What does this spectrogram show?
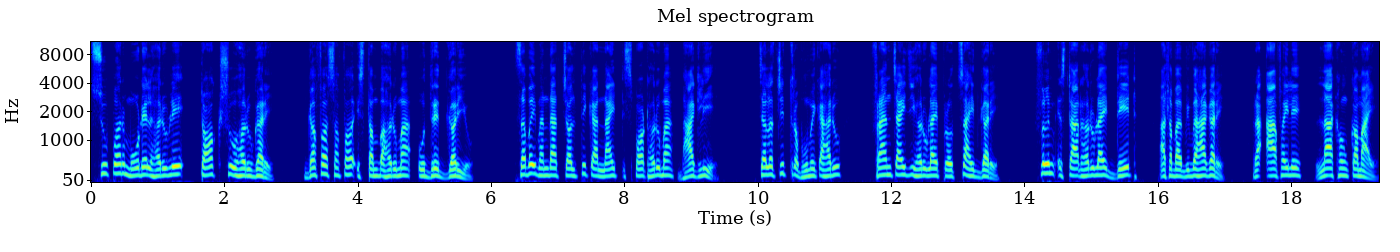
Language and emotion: Nepali, neutral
